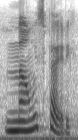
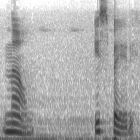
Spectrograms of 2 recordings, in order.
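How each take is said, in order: First: It is said without any pause. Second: There is a pause after the first word.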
